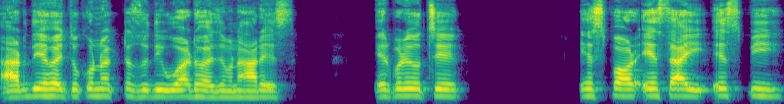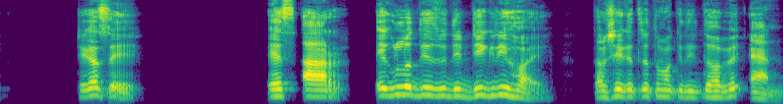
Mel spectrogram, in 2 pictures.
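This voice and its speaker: A man's voice: high-pitched, steady tone, fairly quick, long pauses, a little mellow. A man teaching a grammar lesson, patiently repeating himself and asking questions that he then answers. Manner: patient, repetitive, asks and answers his own questions. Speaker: English teacher. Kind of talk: explaining English grammar lesson. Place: indoors, holding a pen.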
